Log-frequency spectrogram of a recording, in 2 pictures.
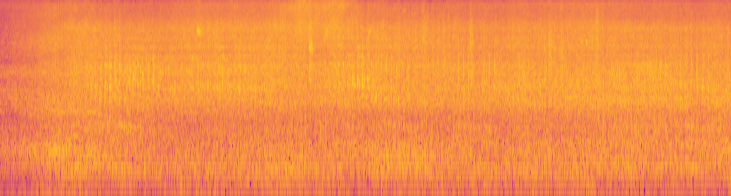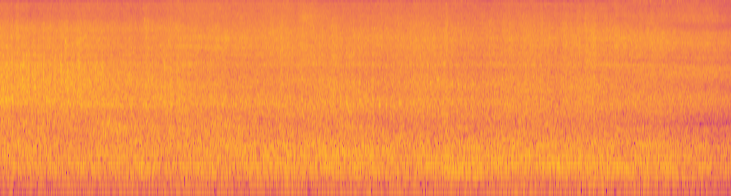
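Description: A train passing close by on the main line: a steady, loud rolling noise of wheels on rail. It builds within the first two seconds, holds for nearly half a minute, and eases off at the very end.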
